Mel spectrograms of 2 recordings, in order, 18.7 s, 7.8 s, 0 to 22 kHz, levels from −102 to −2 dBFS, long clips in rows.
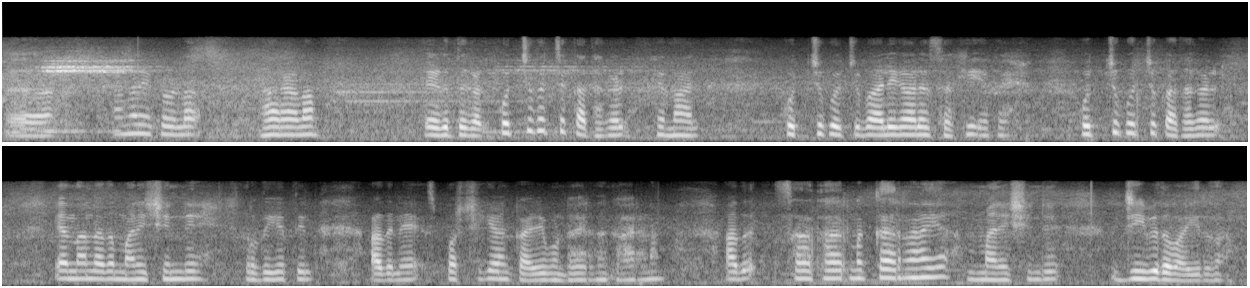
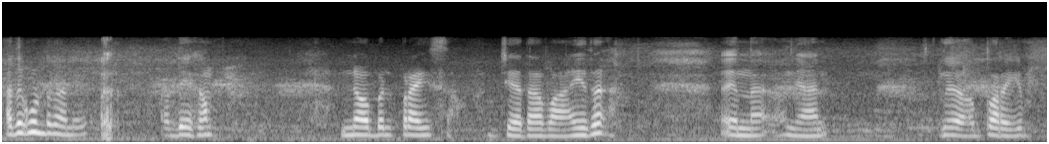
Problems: constant background noise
